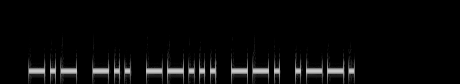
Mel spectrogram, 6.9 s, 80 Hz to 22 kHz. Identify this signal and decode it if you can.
Morse code, heard as a keyed tone, about 18 wpm, 700 Hz. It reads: KD7GP
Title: Speed Racing - USA 2x2 Call Signs 15wpm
